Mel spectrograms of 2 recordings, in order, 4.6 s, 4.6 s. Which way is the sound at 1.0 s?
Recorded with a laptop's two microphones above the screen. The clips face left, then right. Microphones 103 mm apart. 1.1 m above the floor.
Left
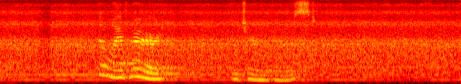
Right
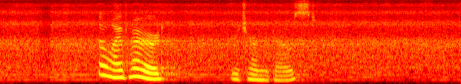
70° right (ahead or behind).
